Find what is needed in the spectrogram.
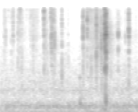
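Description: Faint crinkling of foil Pokémon booster pack wrappers being handled, with a louder crackle about one and a half seconds in.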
